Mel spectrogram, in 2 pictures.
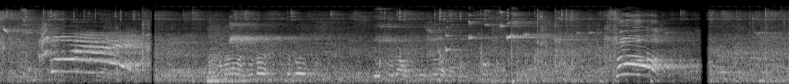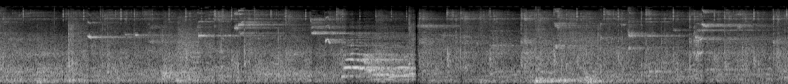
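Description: A ping-pong ball clicks back and forth off paddles and a table in a large echoing hall.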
